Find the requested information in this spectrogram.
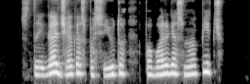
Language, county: Lithuanian, Vilnius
